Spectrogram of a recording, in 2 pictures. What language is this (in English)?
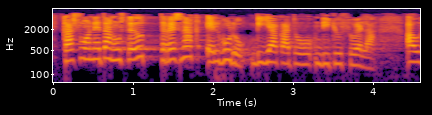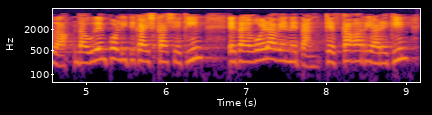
Basque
